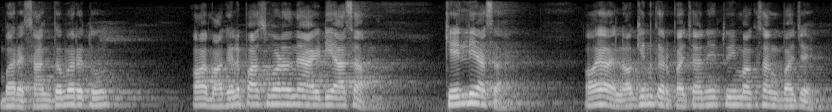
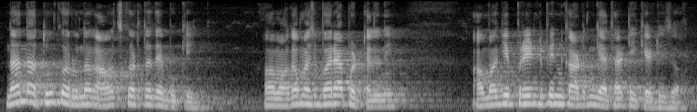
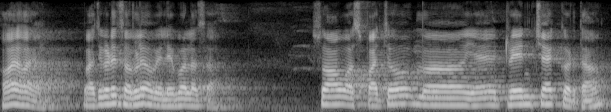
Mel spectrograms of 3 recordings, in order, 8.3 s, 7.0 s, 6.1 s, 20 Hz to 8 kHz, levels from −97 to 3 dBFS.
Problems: none marked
